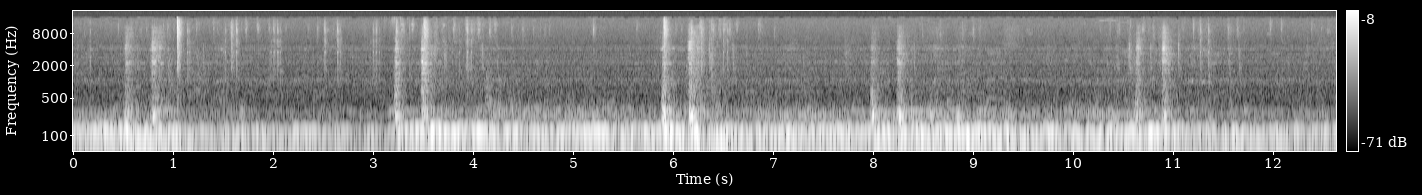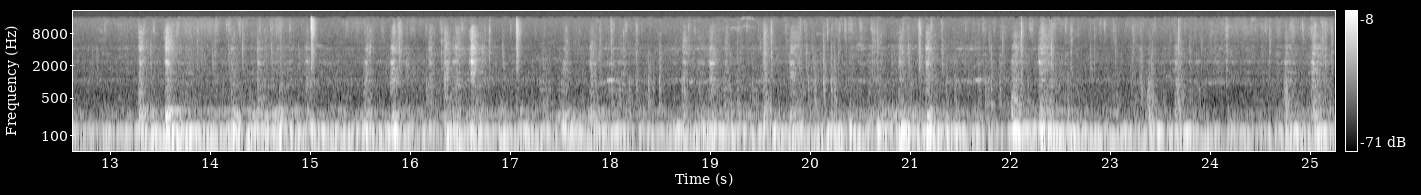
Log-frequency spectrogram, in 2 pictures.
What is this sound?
Inside a sleeping car of the train during night.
